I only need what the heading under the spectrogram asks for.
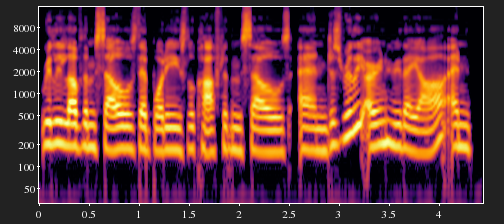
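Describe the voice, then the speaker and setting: A woman's voice: on the low side, brisk, clear, resonant tone, dry recording, studio quality. A young woman, a coach telling her story openly in a podcast interview. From Australia. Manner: open, animated storytelling. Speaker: life coach guest.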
